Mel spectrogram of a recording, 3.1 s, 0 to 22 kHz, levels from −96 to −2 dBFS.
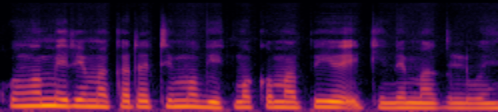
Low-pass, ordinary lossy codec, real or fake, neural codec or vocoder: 19.8 kHz; none; fake; autoencoder, 48 kHz, 128 numbers a frame, DAC-VAE, trained on Japanese speech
